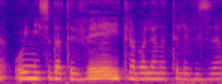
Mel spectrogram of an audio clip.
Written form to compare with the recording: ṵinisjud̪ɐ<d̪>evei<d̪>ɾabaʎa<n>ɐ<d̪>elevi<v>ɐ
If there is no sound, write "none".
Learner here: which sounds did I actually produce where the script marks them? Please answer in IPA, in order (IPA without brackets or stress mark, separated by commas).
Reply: t̪, t̪, n, t̪, z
